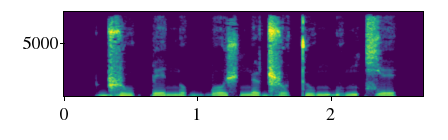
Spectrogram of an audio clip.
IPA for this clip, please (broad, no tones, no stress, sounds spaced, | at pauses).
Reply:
ɖ͡ʐ u k͡p e n̪ o ɡ ɓ o ʃ ŋ ɛ ɖ͡ʐ o t̪ u ŋ ɠ u ŋ t͡ɕ e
